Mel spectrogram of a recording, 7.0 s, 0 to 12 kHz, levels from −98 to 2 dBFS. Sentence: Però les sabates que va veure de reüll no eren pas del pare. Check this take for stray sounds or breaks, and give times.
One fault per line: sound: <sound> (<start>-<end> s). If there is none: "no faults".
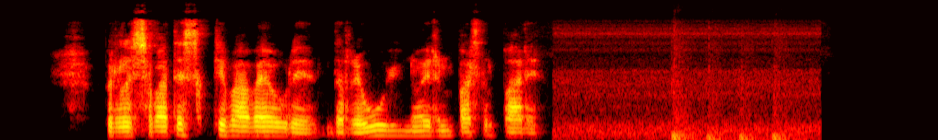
sound: thud (5.0-6.1 s)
